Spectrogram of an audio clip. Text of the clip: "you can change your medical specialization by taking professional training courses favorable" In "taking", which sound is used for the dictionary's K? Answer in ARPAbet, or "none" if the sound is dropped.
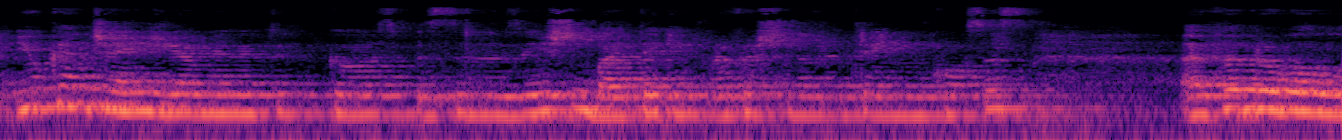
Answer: K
